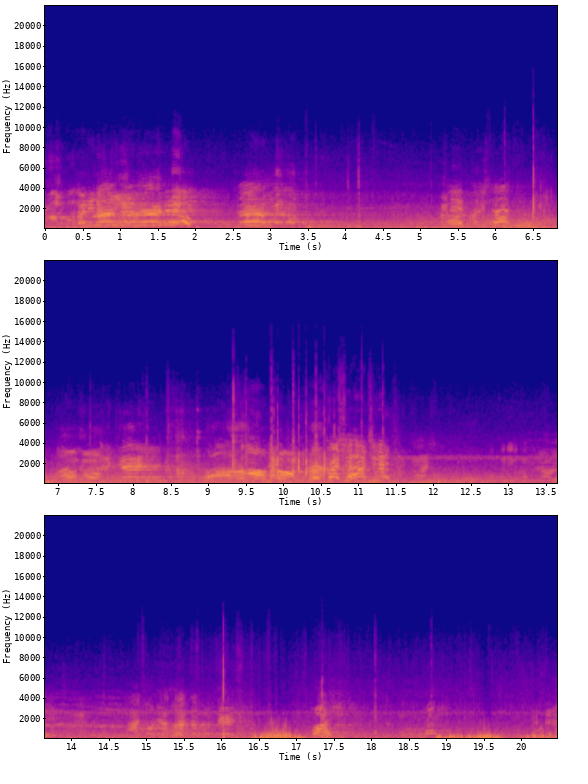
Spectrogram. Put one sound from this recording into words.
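Men shout to each other outdoors at a distance.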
